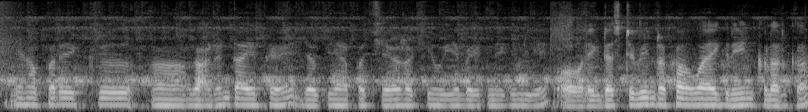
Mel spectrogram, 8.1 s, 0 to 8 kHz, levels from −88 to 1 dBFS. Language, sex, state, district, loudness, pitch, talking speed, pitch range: Hindi, male, Jharkhand, Jamtara, -25 LUFS, 120 Hz, 200 wpm, 115-125 Hz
